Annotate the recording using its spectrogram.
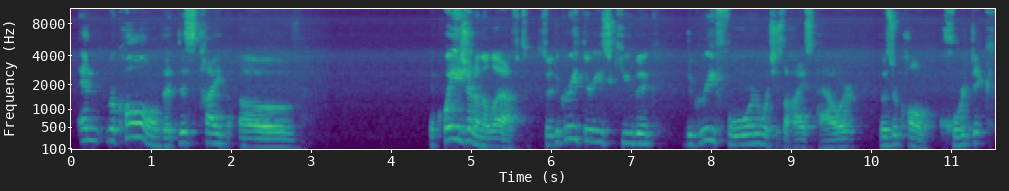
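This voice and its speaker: With a Southern US accent, a man speaks in a high voice with very wide pitch swings, at a fairly slow pace and with long, frequent pauses. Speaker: math teacher. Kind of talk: livestream math tutorial. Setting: livestream.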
